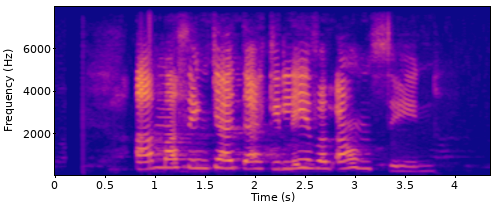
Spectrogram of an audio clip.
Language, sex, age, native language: Icelandic, female, 30-39, German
